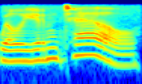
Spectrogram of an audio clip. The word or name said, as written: William Tell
